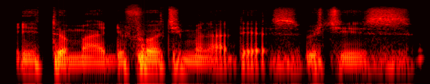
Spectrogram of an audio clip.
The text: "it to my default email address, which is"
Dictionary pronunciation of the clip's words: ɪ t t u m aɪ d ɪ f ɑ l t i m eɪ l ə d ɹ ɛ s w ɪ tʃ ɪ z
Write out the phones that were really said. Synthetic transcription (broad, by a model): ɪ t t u m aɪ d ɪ f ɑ t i m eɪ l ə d ɛ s w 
